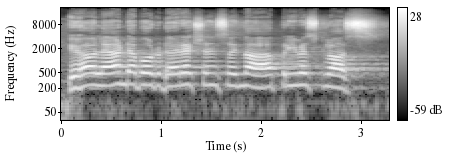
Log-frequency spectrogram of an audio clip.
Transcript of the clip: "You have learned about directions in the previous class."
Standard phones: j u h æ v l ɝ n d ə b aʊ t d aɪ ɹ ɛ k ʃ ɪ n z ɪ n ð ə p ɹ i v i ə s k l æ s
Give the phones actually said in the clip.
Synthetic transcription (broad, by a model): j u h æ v l ɝ n d ə b aʊ t d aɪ ɹ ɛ k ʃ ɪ n s ɪ n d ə p ɹ i v i ə s k l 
